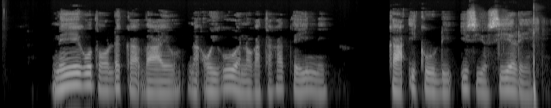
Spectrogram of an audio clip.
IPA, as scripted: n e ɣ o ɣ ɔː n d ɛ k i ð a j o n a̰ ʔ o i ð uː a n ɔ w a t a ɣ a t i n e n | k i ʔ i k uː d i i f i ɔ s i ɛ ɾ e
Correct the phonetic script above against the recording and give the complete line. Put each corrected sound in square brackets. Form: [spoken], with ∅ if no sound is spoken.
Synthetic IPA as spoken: n e ɣ o [ð] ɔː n d ɛ k [a] ð a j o n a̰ ʔ o i [ɣ] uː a n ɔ [ɣ] a t a ɣ a t i n e [∅] | k [a] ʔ i k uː d i i [s] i ɔ s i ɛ ɾ e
